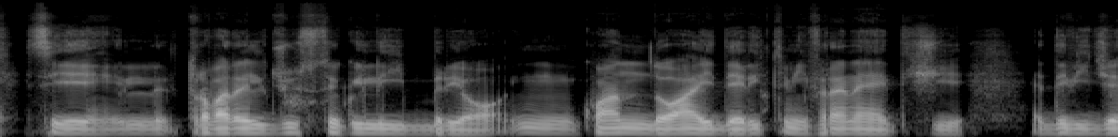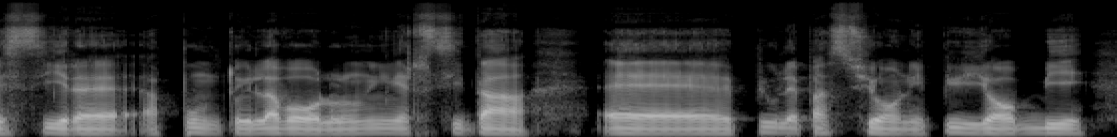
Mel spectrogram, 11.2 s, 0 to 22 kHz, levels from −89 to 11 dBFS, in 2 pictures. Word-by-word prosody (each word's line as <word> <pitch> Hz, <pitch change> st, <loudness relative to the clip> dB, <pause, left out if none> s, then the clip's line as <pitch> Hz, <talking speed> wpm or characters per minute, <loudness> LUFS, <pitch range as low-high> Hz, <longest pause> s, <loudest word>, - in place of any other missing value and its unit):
Sì, 90 Hz, -3 st, -1 dB
il 85 Hz, +1 st, -7 dB
trovare 95 Hz, 0 st, +3 dB
il 90 Hz, -1 st, +1 dB
giusto 100 Hz, +3 st, -5 dB
equilibrio 80 Hz, -5 st, -2 dB
in 90 Hz, -4 st, -7 dB
quando 95 Hz, -2 st, +2 dB
hai 90 Hz, -2 st, +4 dB
dei 85 Hz, 0 st, +1 dB
ritmi 90 Hz, +1 st, -4 dB
frenetici 85 Hz, -3 st, -2 dB, 0.3 s
e -, -, -11 dB
devi 90 Hz, -1 st, -4 dB
gestire 85 Hz, -1 st, +2 dB
appunto 95 Hz, -5 st, -5 dB
il 90 Hz, -, +1 dB
lavoro, 90 Hz, -3 st, +4 dB
l'università, 90 Hz, -2 st, +1 dB, 0.3 s
ehm, 85 Hz, -1 st, +3 dB
più 110 Hz, -1 st, -6 dB
le 100 Hz, -1 st, -1 dB
passioni, 85 Hz, -3 st, -1 dB
più 105 Hz, -, -6 dB
gli 95 Hz, -1 st, -2 dB
hobby, 90 Hz, 0 st, +1 dB
90 Hz, 140 wpm, -26 LUFS, 85-95 Hz, 0.3 s, hai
